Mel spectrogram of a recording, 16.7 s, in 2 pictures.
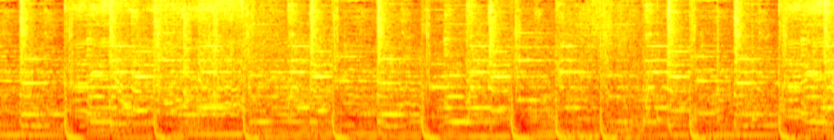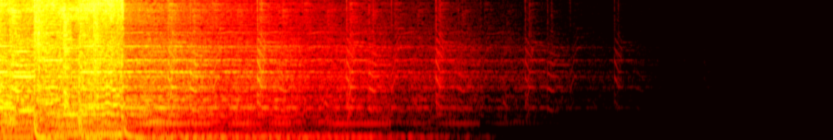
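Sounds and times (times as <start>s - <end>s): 
super slowed funk music: 0.0s - 13.0s.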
